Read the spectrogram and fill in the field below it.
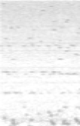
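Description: Soft, low thumps of heart sounds heard at the lower left sternal border with the patient lying down; normal heart sounds.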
